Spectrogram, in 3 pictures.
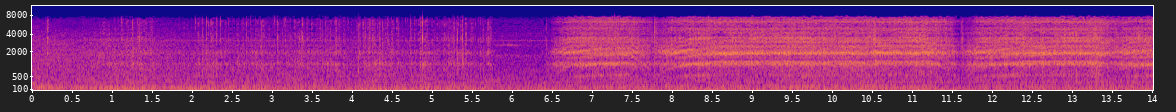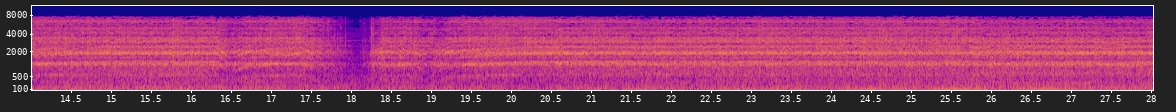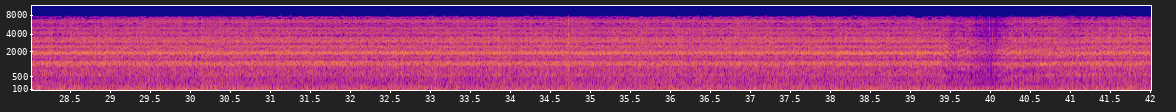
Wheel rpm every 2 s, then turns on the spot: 10, 30, 20, 80, 140, 140, 130, 150, 110, 90, 160, 160, 160, 160, 160, 170, 160, 160, 160, 140, 130.
0-6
